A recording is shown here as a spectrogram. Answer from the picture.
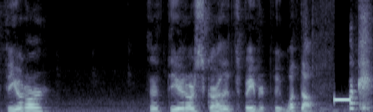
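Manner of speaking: high, incredulous realization; shocked disbelief. Real, not acted. Player works out who Teddy is, shocked. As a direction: voice jumps up in dawning disbelief.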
